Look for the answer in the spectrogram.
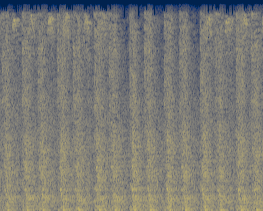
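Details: Harley-Davidson motorcycle cranking steadily at about five even compression beats per second with no firing or catch; raw gas smell coming from it, cranks but won't start, cause not identified.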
